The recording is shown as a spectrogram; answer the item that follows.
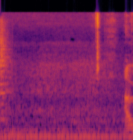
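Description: Car engine idling, a steady low hum heard from inside the cabin, with a small click about one and a half seconds in.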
